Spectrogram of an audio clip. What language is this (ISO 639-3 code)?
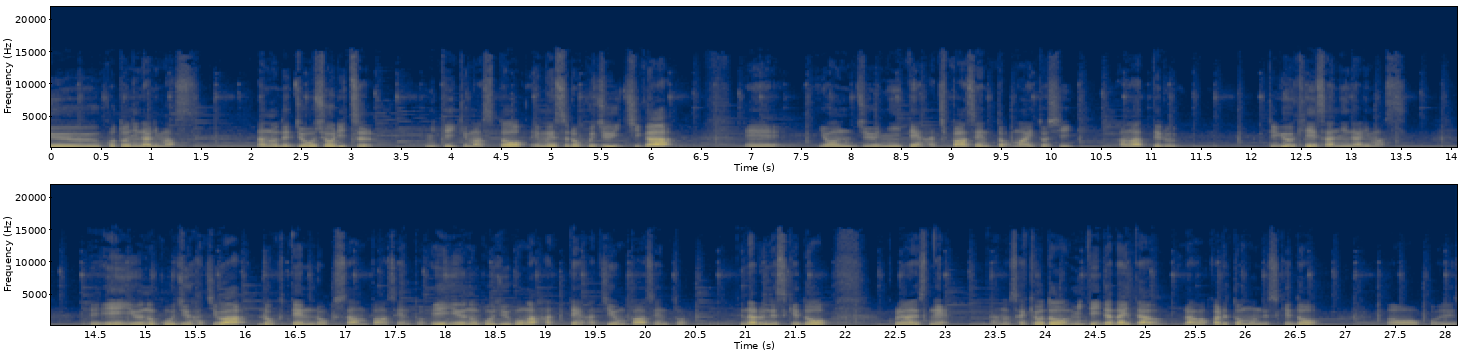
jpn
